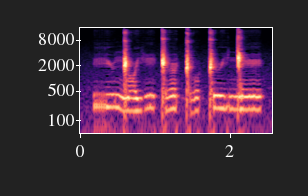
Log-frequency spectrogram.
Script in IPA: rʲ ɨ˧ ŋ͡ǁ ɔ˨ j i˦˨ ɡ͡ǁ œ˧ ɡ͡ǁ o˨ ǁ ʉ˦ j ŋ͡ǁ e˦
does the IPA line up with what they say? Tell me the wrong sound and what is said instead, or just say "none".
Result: ɨ˧ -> ʉ˧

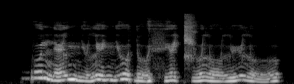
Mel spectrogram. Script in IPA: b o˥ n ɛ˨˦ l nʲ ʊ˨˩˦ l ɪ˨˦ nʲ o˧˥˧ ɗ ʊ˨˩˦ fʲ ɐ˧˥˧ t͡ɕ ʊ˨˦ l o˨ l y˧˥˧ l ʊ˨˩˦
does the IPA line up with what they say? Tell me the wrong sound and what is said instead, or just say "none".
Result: none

